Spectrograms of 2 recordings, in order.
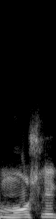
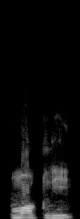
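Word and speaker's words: Mauchly: Discuss कर रहे थे, कुछ स्टूडेंट इसको मोस्टली कहते हैं, कुछ मोस्टली कहते हैं, सो बट the correct pronunciation of this is द मॉकली test.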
